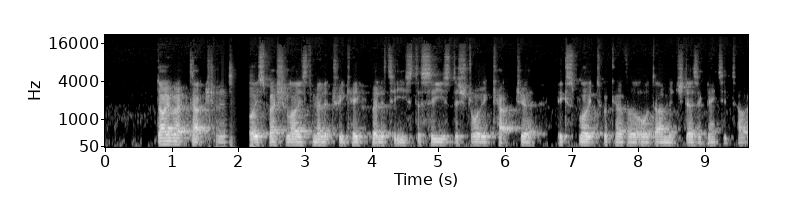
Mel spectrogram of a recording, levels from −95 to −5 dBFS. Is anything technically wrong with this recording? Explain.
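Yes. Overdone noise removal runs through the whole speech clip: aggressive per-band gating leaves near-silent gaps with twinkling specks. On a spectrogram the background goes black with scattered isolated dots.

From 1.55 to 1.87 s there is repeated packet loss with a robotic sound. Five gaps, the longest about 56 ms, are each patched by repeating the last sound, so roughly half the span is concealed. The audio turns choppy with pieces missing, and a spectrogram shows smeared, repeated frames broken by vertical seams.

From 1.89 to 2.18 s, just before "specialized military capabilities to", the sound continues as a fading buzz and then falls silent for about 190 ms. A long network dropout is the likely cause. The waveform shows a decaying tail, then a flat line until the audio resumes.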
